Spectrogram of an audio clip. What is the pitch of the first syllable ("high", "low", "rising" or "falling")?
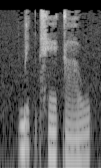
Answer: high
